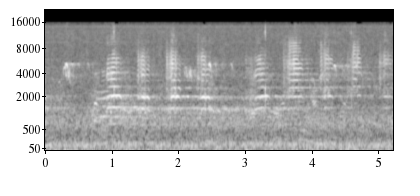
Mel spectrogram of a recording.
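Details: Canada goose flock of about thirty birds on grass at a lakeside school, necks swaying vigorously with each call; rapid trumpeting honks, roughly two per second, several birds overlapping, set against steady hissing noise.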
